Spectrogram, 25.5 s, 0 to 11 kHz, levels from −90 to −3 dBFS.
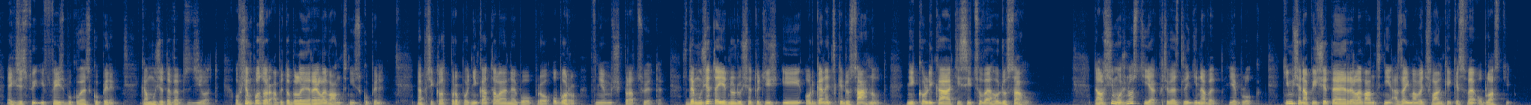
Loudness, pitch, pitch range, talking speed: -25 LUFS, 120 Hz, 105-135 Hz, 125 wpm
